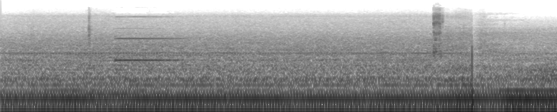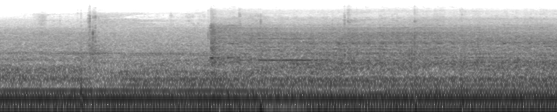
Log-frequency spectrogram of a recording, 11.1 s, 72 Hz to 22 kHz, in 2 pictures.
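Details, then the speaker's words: 2008 Mercedes Sprinter diesel, crank no-start after a fuel leak: fuel filter primed and rail pressure regulator reset, steady cranking about four beats a second, close to catching but never runs; owner suspects fuel rail pressure still building. "So let's just, I think because so much fuel leaked out, we lost a lot of pressure, and yes, we primed the fuel filter, but it just needs to pressurize the fuel rail itself. I think we lost some pressure in that."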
